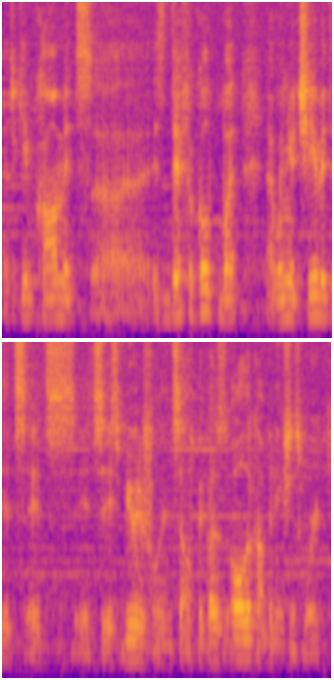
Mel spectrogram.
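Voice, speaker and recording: Over music in the background, a man with a medium pitch and ordinary pitch variation speaks at a moderate pace, his loudness swinging widely. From Bosnia. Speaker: MMA fighter. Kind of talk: interview. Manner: halting.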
